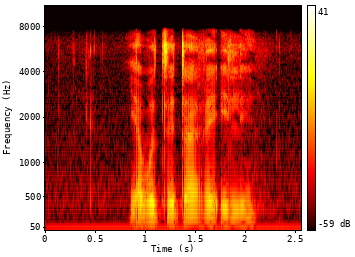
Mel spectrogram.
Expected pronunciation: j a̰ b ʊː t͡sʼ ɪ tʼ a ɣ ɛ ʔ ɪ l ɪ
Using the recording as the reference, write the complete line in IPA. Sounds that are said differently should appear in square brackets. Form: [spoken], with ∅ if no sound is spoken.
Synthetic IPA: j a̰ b [ʊ] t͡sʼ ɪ tʼ a ɣ ɛ ʔ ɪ l ɪ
